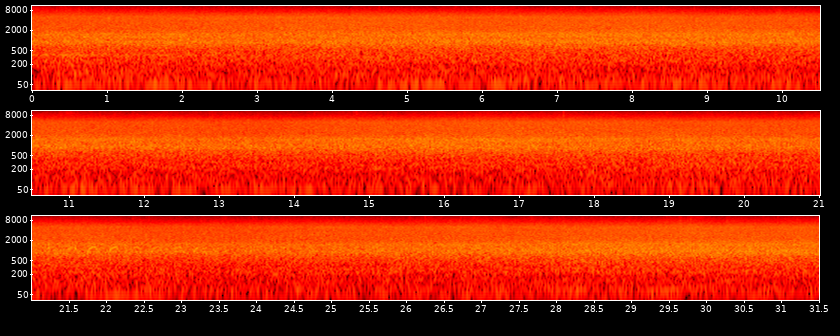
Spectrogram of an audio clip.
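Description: Steady rain falling on wet paving, an even hiss that holds without a break, with a low rumble underneath.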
